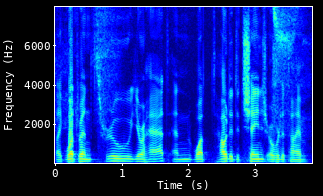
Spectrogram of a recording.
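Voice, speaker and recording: A man moderating a panel, asking casual questions in an informal, halting way, often rephrasing as he goes. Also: mid-range voice, little pitch movement, warm tone, clean tone.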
